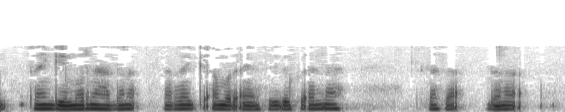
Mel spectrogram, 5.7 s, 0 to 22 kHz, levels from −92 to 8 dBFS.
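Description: Speech runs its full length under heavy MP3 compression, likely from a very low bitrate around 16 kbps: treble stops dead at 4 kHz, and weak frequency lines flicker between frames, giving a watery, swirling texture and chirpy s sounds that a simple low-pass filter would not cause.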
